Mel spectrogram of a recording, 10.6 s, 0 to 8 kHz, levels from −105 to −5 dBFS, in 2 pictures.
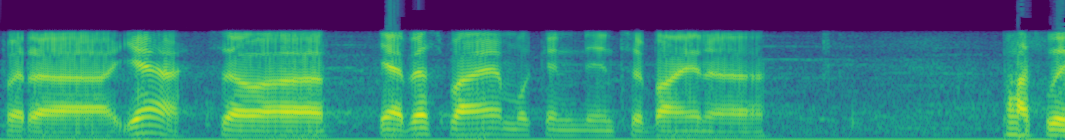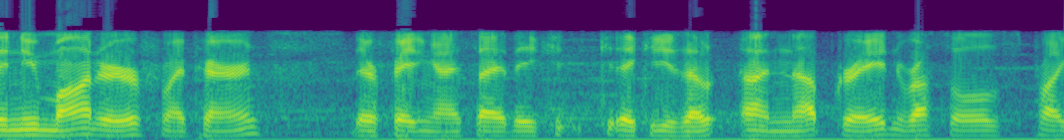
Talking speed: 190 wpm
